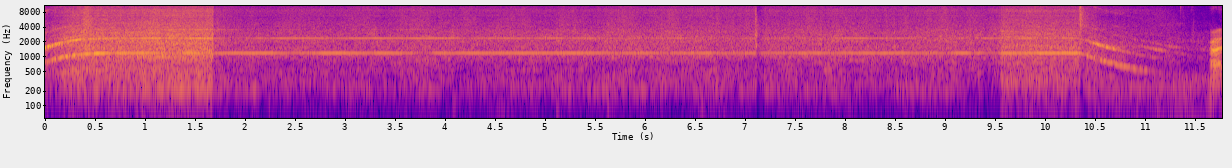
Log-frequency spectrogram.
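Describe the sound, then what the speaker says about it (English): A vacuum cleaner runs steadily while dust is cleaned from a bathroom vent cover, a loud continuous whine with a bright tonal hum. Its pitch and loudness shift briefly as the nozzle meets the cover, then the motor winds down at the end. "I'm going to vacuum it off real quick"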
